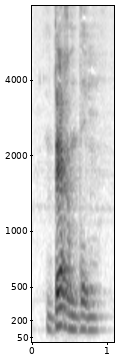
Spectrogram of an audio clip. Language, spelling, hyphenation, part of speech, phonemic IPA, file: Dutch, bermbom, berm‧bom, noun, /ˈbɛrm.bɔm/, Nl-bermbom.ogg
- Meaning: roadside bomb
